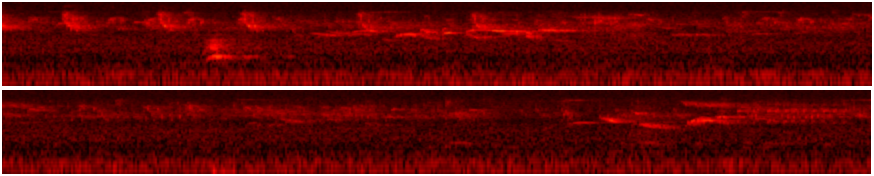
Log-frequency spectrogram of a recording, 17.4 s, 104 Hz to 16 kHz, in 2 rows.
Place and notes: Platanias, Crete, at the graveyard
soundscape of Platanias from the top hill
26 April 2019, ~15:00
